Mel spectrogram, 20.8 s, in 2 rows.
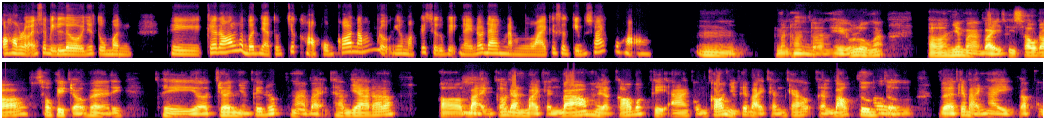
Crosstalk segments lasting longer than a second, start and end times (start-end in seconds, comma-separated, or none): none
